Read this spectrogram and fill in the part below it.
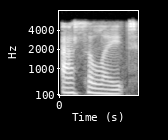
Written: acylate

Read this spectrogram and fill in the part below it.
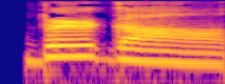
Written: bergall

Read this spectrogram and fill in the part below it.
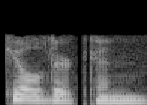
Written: kilderkin

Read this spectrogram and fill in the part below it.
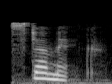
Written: stummick

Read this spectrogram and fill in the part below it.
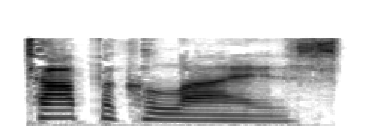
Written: topicalize

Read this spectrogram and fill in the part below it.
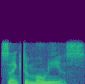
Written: sanctimonious

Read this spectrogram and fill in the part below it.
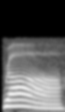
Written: rah

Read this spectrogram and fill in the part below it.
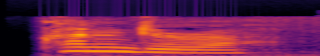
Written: Kundera

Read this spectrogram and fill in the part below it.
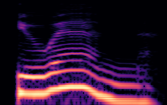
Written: yuen

